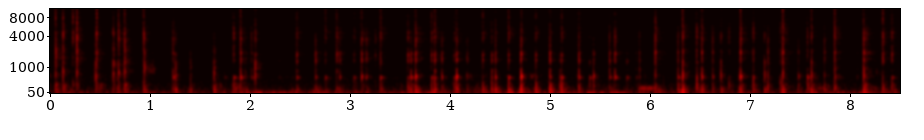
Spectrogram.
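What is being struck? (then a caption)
Small round metal tin. A small round gold metal tin is held upright and then flat while long nails scratch and tap its top. The result is a quiet, rapid run of short, dry clicks and scratches with bright edges, each dying away almost at once, over a faint steady hum.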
